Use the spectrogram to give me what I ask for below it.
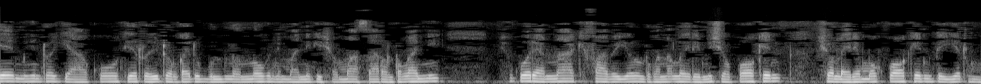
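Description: All the way through, the speech rings and washes with a hiss that breathes along, nothing above 15.4 kHz, likely heavy WMA compression at a low bitrate, perhaps 24 kbps.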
